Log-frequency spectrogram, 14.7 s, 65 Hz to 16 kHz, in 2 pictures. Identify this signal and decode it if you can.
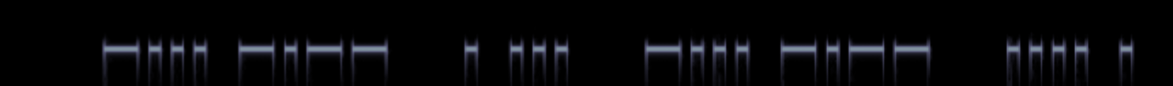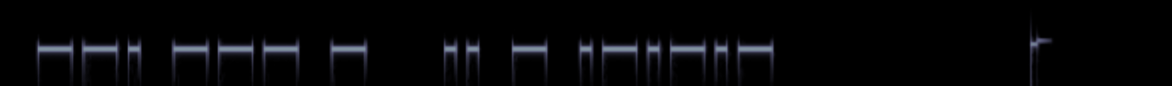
Morse code, heard as a keyed tone, about 17 wpm, 700 Hz. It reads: BY ES BY HE GOT IT.
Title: Sentences from Top 300 Words and Abbreviations 17wpm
